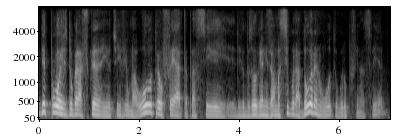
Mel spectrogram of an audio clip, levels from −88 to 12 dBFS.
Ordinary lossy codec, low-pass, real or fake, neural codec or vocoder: none; 7.2 kHz; fake; codec, 16 kHz, 1.1 kbps, Voila-Tokenizer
